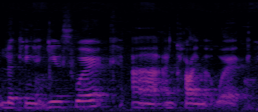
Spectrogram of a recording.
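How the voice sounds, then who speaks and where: Recorded with audible room echo, a woman speaks at a moderate pace with fairly even intonation. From Forest of Dean, England. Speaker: foundation representative. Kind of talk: panel discussion.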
